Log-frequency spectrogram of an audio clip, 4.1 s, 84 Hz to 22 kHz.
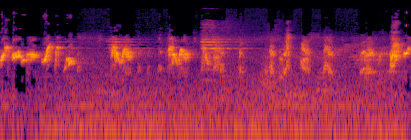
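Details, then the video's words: Caged red-whiskered bulbul singing in the fourth round of a bird-singing competition at Ha Dong, Vietnam: bright, warbled phrases repeated in quick bursts about every half second, with rising and falling whistled notes and short pauses between. "Nghe an vong 4 thi cm 2 o hadong"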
